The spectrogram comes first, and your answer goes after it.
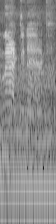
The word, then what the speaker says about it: Mackinac: come on over and check it out the macac pronounced ma like Tim mcra didn't see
